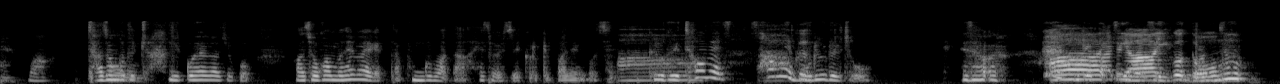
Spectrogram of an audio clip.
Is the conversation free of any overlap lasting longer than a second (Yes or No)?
No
